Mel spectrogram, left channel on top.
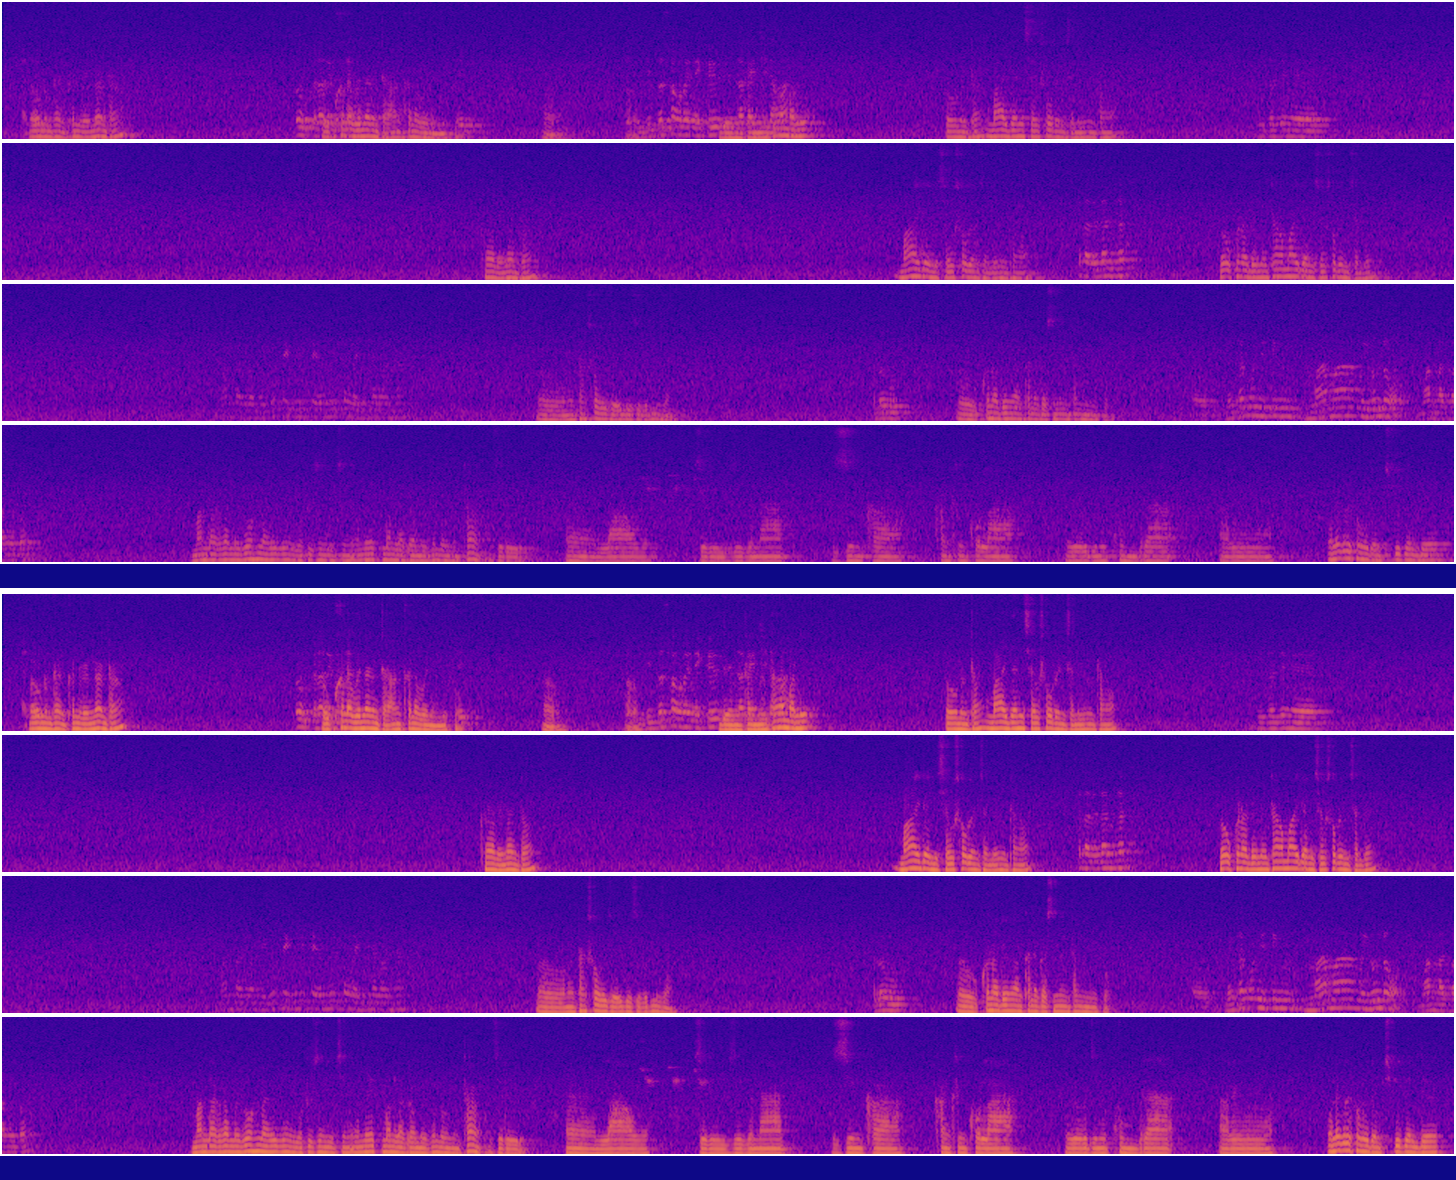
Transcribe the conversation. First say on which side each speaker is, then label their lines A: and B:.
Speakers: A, on the right; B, on the right.
A: Hello
B: औ नोंथां खोनादों ना नोंथां?
A: खोनादों
B: औ
A: नोंथां
B: खोनाबायना नोंथां आं खोनाबाय नोंनिखौ।
A: दे
B: औ
A: दे
B: औ
A: बिदिब्ला सावरायनायखौ
B: दे नोंथां
A: जागायनोसै
B: नोंथाङा
A: नामा
B: मानि औ नोंथां मा आयदानि सायाव सावरायनो सानदों नोंथाङा?
A: बिदिब्ला जोङो
B: खोनादोंना नोंथां? मा आयदानि सायाव सावरायनो सानदों नोंथाङा?
A: खोनादोना नोंथां?
B: औ खोनादो नोंथाङा मा आयदानि सायाव सरायनो सानदों।
A: मानलाग्रा मैगं थाइगंनि सायावनो सावरायनोसै नामा नोंथां।
B: औ नोंथां सावरायजायो दे जोबोद मोजां।
A: हेलौ
B: औ खोनादों आं खोनागासिनो नोंथां नोंनिखौ
A: औ नोंथांमोननिथिं मा मा मैगं दङ मानलाग्रा मैगं।
B: <inaudible> मानलाग्रा मैगं होननानै बुङोबाथ' जोंनिथिं अनेक मानलाग्रा मैगं दं नोंथां जेरै ओ लाव जेरै जोगोनाथ जिंखा, खांख्रिंखला ओ दिनो खुमब्रा आरो अनेक रोखोमनि दं खिफि बेन्दों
